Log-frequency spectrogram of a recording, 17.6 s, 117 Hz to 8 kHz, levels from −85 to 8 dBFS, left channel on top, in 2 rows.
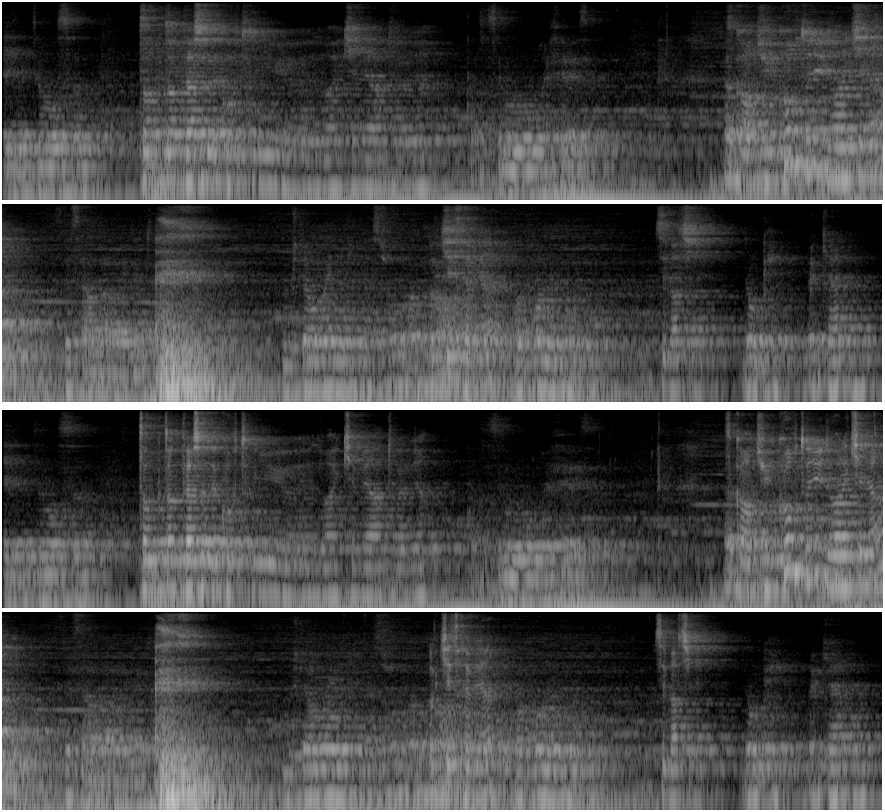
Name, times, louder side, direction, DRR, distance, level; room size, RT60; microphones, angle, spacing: voice 1, 0.0-1.7 4.7-5.9 6.3-6.4 7.2-7.5 9.4-10.5 11.6-13.4 13.9-14.6 16.2-16.5 16.9-17.2, equal, 40° left, -4 dB, 1.7 m, -35 dB
sound 1, 0.8-15.5, equal, 20° left, 1.9 m, -28 dB
voice 2, 1.4-4.2 7.3-9.1 10.3-10.9 13.1-13.7 15.2-15.7, right 2 dB, 50° right, 2 dB, 0.9 m, -30 dB
sound 2, 6.9-15.1, equal, 5° left, 1.1 m, -47 dB
8.2 x 7.6 x 4.1 m, 2.1 s
head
